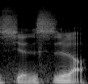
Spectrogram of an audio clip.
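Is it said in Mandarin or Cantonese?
Mandarin. It is said in Mandarin.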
